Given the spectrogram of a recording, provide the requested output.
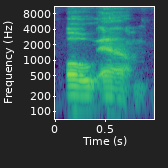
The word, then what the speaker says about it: Om: illustration I showed you, M is most often um presented as OM. But the truth of the matter is its original soundsscape were three syllables, an A, a U, and an M.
